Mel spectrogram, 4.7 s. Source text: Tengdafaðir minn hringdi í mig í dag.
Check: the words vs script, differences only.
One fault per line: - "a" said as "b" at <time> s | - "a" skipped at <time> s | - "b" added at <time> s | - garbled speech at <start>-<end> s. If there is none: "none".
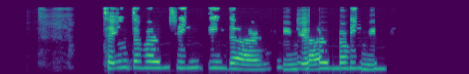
- "minn" skipped at 1.7 s
- "mig" skipped at 2.2 s
- garbled speech at 2.8-3.9 s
